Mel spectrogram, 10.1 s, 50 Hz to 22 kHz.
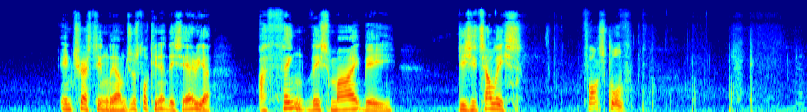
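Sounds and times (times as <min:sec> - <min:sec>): low background hiss: 0:00.0 - 0:08.5
footsteps on soil: 0:06.8 - 0:09.8.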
